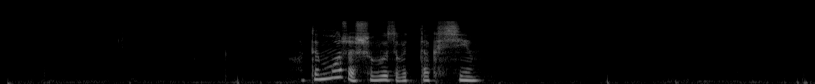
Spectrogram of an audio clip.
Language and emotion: Russian, neutral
